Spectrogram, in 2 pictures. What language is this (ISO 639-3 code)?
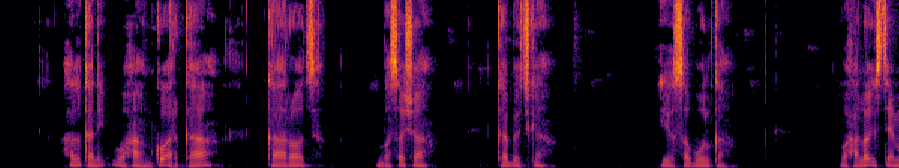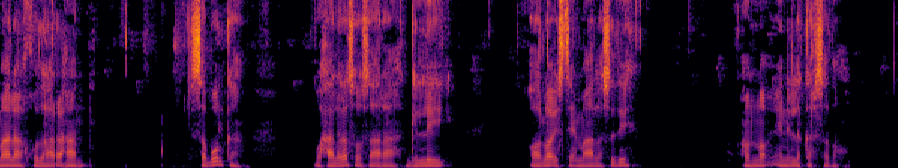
som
